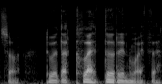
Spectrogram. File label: "cledr", Welsh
